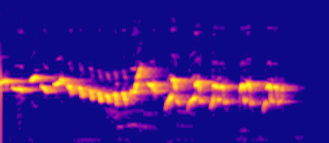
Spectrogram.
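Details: White-rumped shama delivering canary-imitating song, a continuous run of quick warbled notes stepping gradually downward, then looping rising-and-falling phrases before stopping.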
